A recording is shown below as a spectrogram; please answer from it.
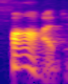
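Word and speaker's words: Pfaadt: PFA a DT as fod rhyming with odd or God um but I think I just I still prefer P fat P fat so I'm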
